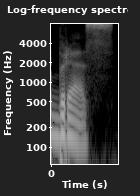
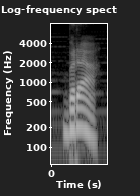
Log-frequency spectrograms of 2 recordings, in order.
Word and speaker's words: bras: O braço, essa é uma palavra masculina, les bras. A pronúncia é le bras. Bem simples, né? Mas não se esqueça que o S no final é mudo, tá?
